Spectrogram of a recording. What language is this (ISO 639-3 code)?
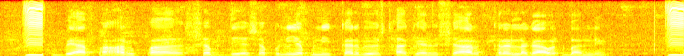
bho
